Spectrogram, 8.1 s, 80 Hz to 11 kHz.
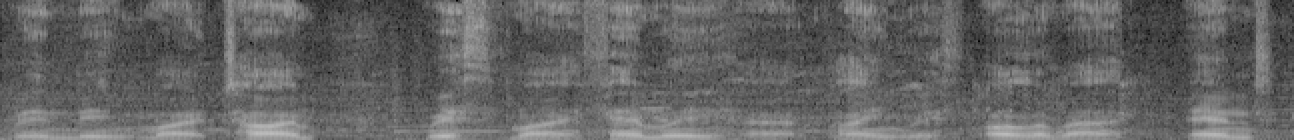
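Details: Adult man with bulbar motor neurone disease, diagnosed September 2020 and recorded about 12 months later, onset noticed suddenly as loss of tongue function; dysarthria.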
